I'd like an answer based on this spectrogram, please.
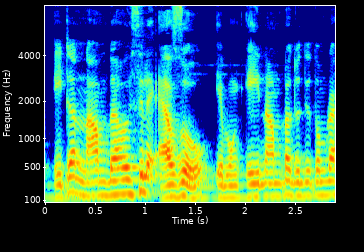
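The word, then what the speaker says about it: azote: অ্যাজোট, টিটা সাইলেন্ট থাকবে, উচ্চারণটা হবে হচ্ছে অ্যাজো।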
